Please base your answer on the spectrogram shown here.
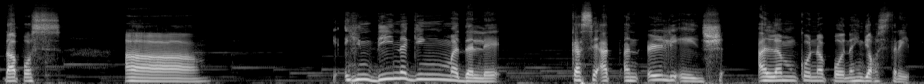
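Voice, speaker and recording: A young man, a guest on a radio talk show, telling his life story in a soft-spoken, polite way, often slipping into English. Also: on the high side, slow pace, pauses often, smooth, soft background music. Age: young adult. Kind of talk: personal storytelling interview.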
